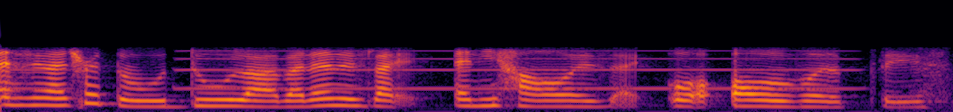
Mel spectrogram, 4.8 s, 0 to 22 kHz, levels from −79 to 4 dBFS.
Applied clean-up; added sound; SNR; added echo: none; Trumpet; 18 dB; none.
